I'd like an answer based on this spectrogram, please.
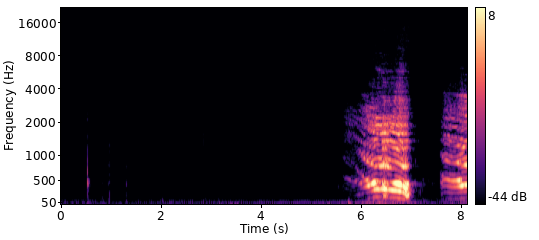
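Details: Red deer stag during the 2023 rut in Białowieża Forest, Poland: after several seconds of near silence, a deep, harsh, harmonic roar swells for about a second, then a second roar starts as the clip ends.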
